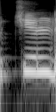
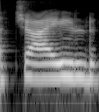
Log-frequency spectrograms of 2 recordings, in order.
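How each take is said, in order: First: चिल्ड with a short i; wrong vowel. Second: चाइल्ड with an eye vowel; correct vowel. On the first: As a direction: say चिल्ड to rhyme with filled. (गलत उच्चारण: चिल्ड, छोटी इ के साथ) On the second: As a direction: say चाइल्ड with a wide आइ. (सही उच्चारण: चाइल्ड, आइ के साथ) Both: Shown as a demonstration. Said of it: "इसको चिल्ड नहीं पढ़ना".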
